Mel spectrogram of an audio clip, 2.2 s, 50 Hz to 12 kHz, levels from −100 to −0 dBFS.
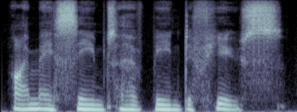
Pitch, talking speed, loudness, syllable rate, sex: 135 Hz, 190 wpm, -22 LUFS, 4.6 syllables/s, male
